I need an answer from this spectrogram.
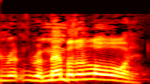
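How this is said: It is said in an attempted Scottish accent.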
